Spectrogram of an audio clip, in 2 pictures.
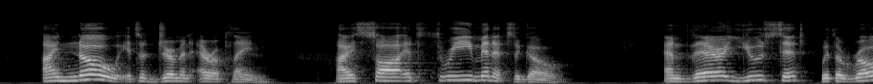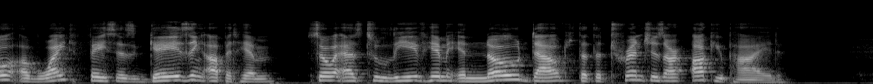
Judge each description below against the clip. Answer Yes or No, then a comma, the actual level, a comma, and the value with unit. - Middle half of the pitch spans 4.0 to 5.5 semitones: Yes, average, 4.9 semitones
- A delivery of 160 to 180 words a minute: No, average, 140 wpm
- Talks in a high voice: No, medium, 160 Hz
